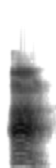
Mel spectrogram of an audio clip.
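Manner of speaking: "Ah" as a big, round, open vowel; "Ah" like the a in father, full and loud. Shown as a demonstration. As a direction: open wide and let "Ah" ring out loud. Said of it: "should be full, deep, and come from the back".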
